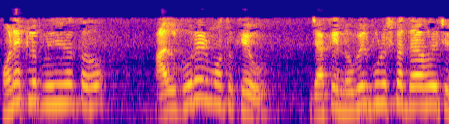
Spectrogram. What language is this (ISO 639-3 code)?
ben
